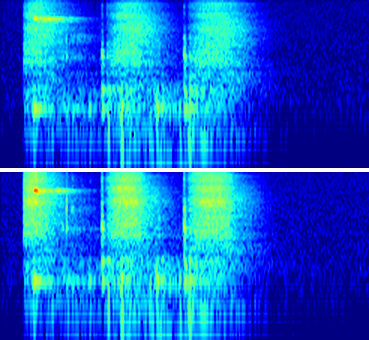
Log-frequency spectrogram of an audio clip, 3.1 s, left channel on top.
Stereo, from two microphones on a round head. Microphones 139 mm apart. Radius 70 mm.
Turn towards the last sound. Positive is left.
turn(degrees=-65)  # may be behind; listen again after turning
